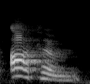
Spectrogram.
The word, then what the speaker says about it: autumn: M-N in this word, N is silent, like autumn.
